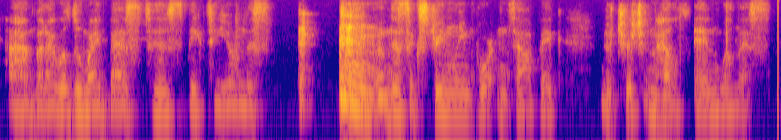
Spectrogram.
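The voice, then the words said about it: Hoarse, weakened voice. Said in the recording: “excuse me for my voice ... I lost my voice”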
